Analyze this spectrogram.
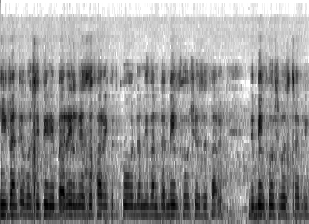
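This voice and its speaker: Against noticeable background noise, the speaker talks at a fairly quick pace with monotone, flat intonation. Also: man, high pitch for a man. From North Caucasus, Russia. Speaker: ordained preacher. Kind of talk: interview answer.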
